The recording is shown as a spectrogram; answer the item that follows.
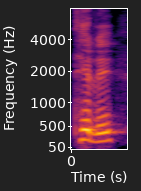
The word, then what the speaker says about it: tere: The word tere is spelled T-E-R-E. Repeat after me, tere, tere, tere.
